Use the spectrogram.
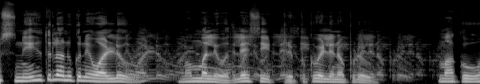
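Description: From 1.12 s to 4.55 s, feedback echo between two devices: a second device on the same call replays this speech, the microphone picks it up again, and each phrase returns roughly every 0.4 s, thin and ringing, peaking about 14 dB below the speech. A spectrogram shows faded copies of each syllable at that regular spacing.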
